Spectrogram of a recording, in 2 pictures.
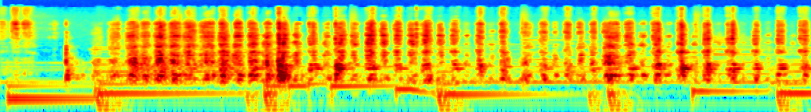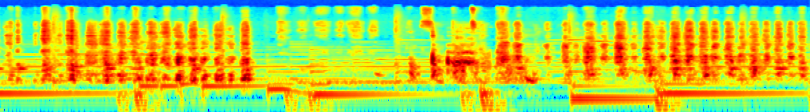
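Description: Rapid, repeated strokes of a metal scraper blade across a wooden table part, scraping off old glue, with brief pauses about two-thirds of the way through. Background music with a bass line runs underneath.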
